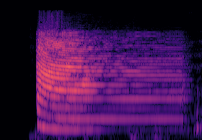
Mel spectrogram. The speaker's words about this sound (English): So it became my air horn. I don't know. It just suddenly became Nick's air horn, guys. I can still see it's got. Yeah, just exactly like that. It's still got duct tape on it.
